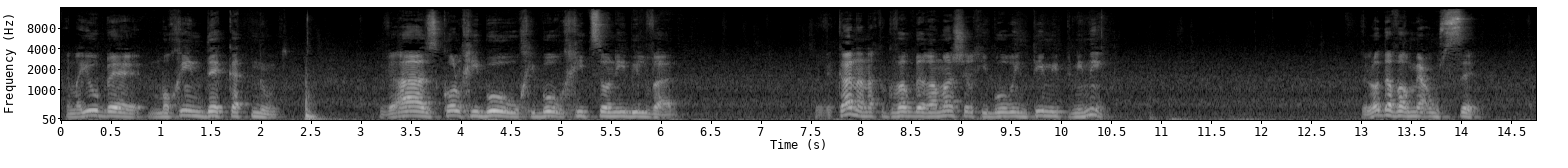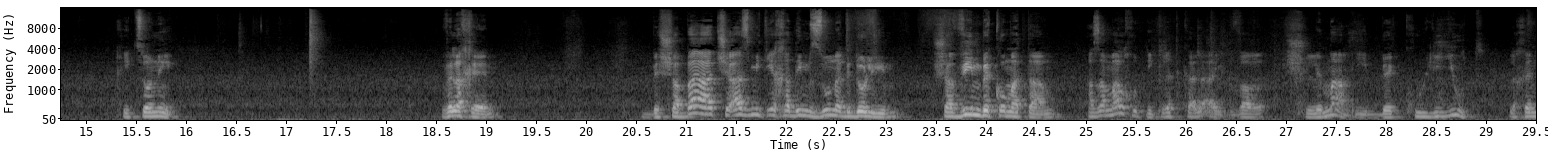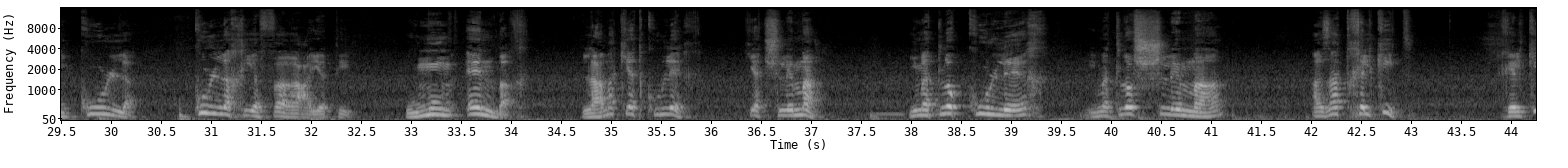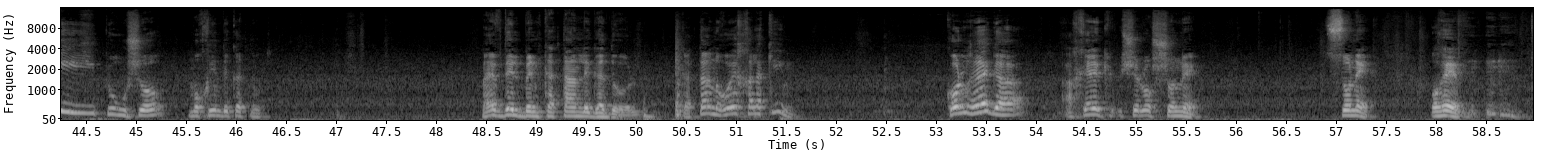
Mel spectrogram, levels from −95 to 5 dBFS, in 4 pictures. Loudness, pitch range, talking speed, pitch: -35 LUFS, 115-170 Hz, 90 wpm, 145 Hz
